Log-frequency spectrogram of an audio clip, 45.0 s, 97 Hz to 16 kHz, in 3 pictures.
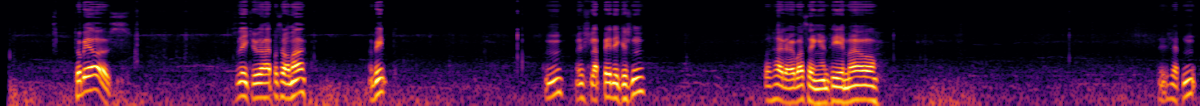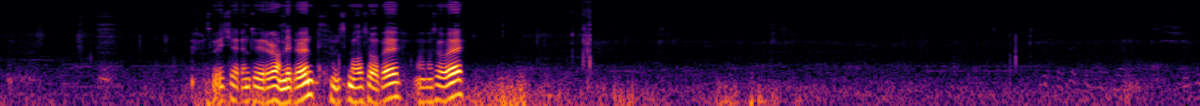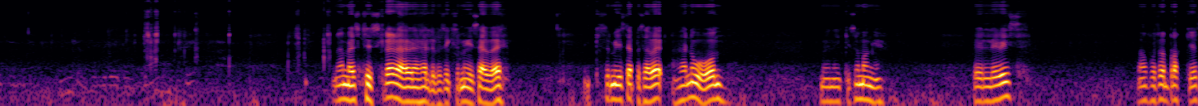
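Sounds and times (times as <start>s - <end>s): low outdoor murmur: 0.1s - 44.9s
faint background voices: 8.1s - 9.5s, 12.0s - 17.9s, 25.5s - 34.0s
low rumble of carried camera: 20.0s - 33.4s.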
